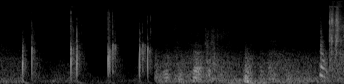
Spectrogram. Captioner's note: clapping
